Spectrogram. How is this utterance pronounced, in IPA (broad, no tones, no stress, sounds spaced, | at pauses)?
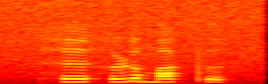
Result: h ɛ h ə ɭ ɾ ɐ m a k pʼ ə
